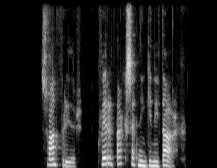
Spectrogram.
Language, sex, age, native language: Icelandic, female, 20-29, Icelandic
